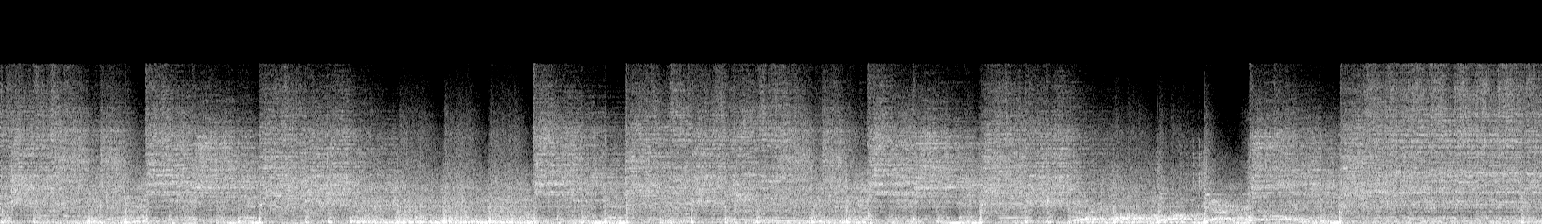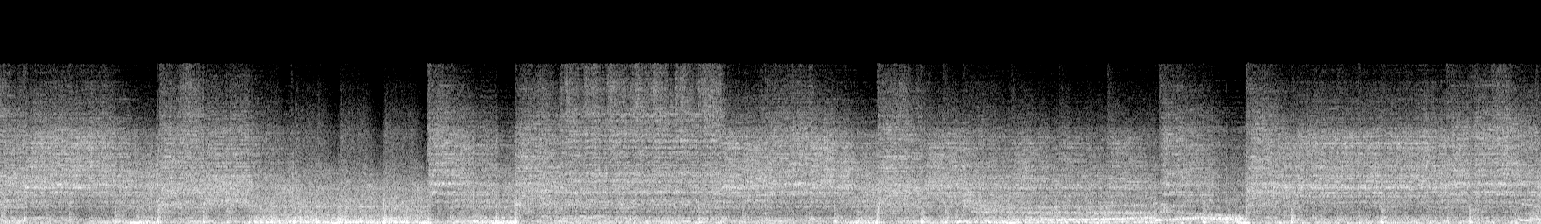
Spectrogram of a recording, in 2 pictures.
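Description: Death metal band playing live, picked up from the drum riser: a drum kit with kick drum and cymbals loud and close, over distorted electric guitars.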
